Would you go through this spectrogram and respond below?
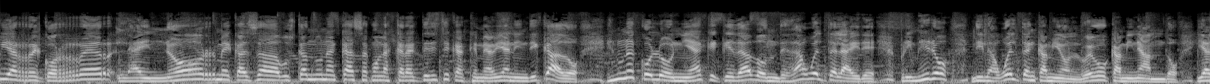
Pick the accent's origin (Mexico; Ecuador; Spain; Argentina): Argentina; Rosario de Lerma, Salta; nos fuimos a festejar en un pub bailable en mi pueblo, Rosario de Lerma. Esto es en Salta, Argentina.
